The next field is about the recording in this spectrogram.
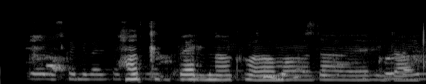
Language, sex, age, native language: Icelandic, male, 11, Icelandic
